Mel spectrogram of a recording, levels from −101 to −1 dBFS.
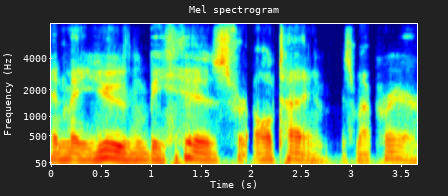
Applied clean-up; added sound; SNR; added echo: neural diffusion model UNIVERSE++.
